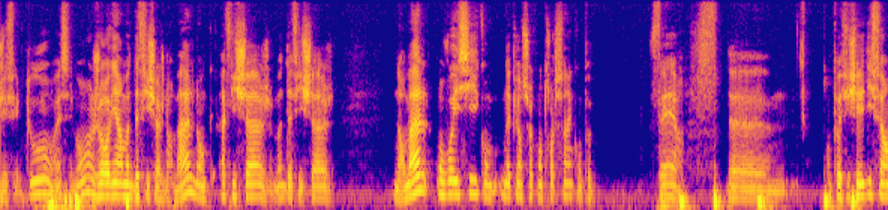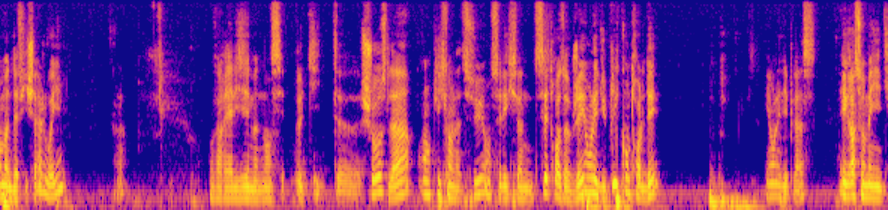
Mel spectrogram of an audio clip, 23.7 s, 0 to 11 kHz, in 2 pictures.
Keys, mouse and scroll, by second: 0.3-1.1 scroll up 1, 0.9 KP_Subtract, 1.9 click, 3.1 click, 7.4 click, 9.1 ctrl+KP_5, 10.2 ctrl+KP_5, 14.2 click, 15.8 click, 17.5 click, 18.1 shift+click, 18.6 shift+click, 19.4 shift+click, 21.3 ctrl+d, 21.7-23.2 ctrl+drag, 23.4 click.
